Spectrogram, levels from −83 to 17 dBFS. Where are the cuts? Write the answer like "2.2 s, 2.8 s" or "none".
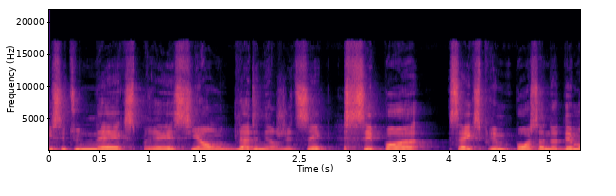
2.0 s, 2.9 s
